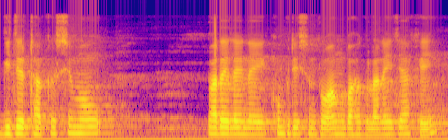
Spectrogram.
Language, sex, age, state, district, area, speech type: Bodo, male, 30-45, Assam, Udalguri, rural, spontaneous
